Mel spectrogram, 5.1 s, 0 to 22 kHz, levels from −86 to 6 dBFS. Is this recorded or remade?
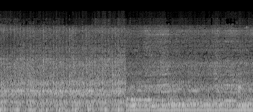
recorded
